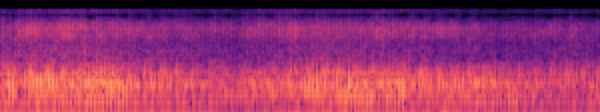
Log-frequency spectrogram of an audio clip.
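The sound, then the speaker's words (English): An airplane circling overhead, its engine a steady, buzzing drone with a rough low rumble that holds at an even loudness for the whole stretch, with no voices. “Several hours later, the sound of an airplane circling overhead brings Peter Hawkins and Shanghai Lil to the window of their cell.”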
